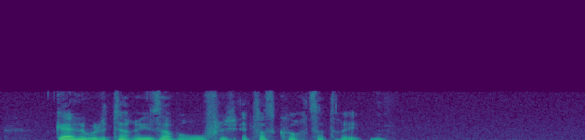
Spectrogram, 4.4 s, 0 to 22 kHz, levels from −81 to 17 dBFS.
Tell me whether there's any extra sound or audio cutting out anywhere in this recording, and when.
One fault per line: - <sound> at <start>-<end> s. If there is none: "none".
none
